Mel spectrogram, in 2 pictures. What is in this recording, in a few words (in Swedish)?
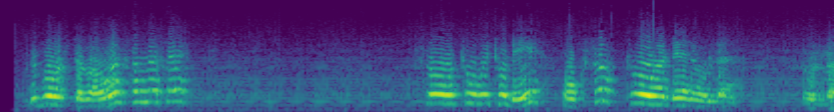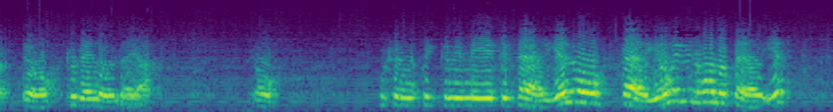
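Ventlinge Öland, dialekter; Folkminnen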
